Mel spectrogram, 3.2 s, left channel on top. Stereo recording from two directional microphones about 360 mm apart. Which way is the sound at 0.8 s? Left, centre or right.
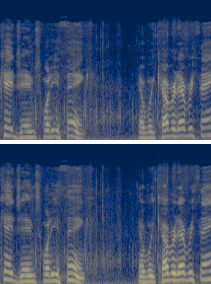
Right.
